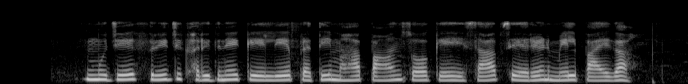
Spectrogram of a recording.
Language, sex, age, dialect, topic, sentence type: Hindi, female, 25-30, Garhwali, banking, question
